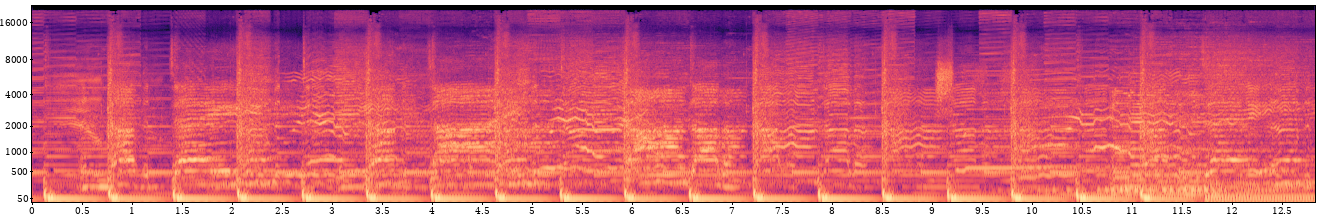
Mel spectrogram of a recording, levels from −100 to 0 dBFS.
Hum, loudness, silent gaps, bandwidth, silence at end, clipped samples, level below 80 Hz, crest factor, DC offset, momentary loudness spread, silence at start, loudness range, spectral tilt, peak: none; -11 LUFS; none; over 20 kHz; 0 s; under 0.1%; -16 dBFS; 12 dB; under 0.1%; 5 LU; 0 s; 2 LU; -3 dB/octave; 0 dBFS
